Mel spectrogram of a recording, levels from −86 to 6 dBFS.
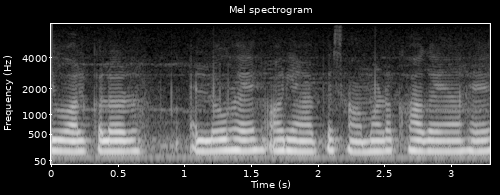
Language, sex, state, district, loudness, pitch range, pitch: Hindi, female, Himachal Pradesh, Shimla, -12 LUFS, 185-195 Hz, 185 Hz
